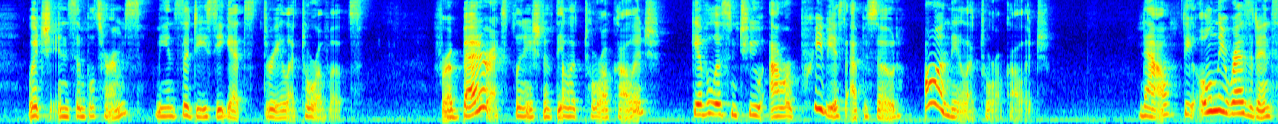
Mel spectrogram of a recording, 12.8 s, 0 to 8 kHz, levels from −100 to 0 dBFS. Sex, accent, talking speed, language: female, American, 160 wpm, English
